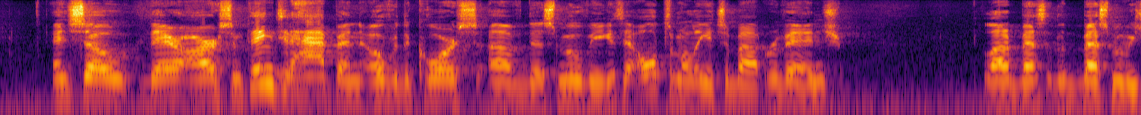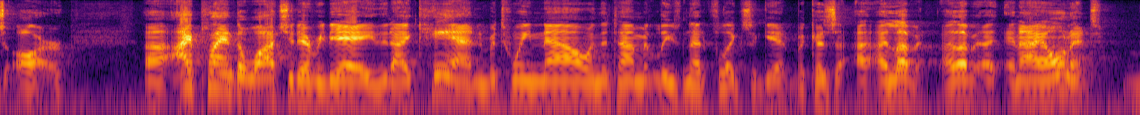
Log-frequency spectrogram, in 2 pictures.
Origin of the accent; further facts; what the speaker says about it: United States; And listen, I love being an American. I do.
